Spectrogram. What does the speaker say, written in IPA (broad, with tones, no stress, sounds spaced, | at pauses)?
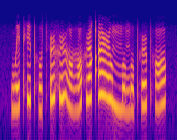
w e˩˥ tʰ e˧˥ pʰ o˩˧ t͡sʼ ə˞˧˥ x ə˞˧˥ ɦ ɔ˨˩ ɦ ɔ˩˥ x ə˞˧˥ qʼ ə˞˥ ʕ o˦˨ mː o˨˩ ŋ o˨˩ pʰ ə˞˧˥ pʰ ɔ˧˥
